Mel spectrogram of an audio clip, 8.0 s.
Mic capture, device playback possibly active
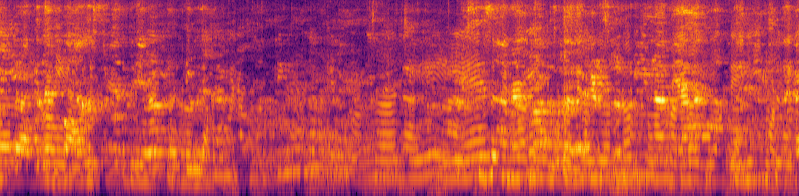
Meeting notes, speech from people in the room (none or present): present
